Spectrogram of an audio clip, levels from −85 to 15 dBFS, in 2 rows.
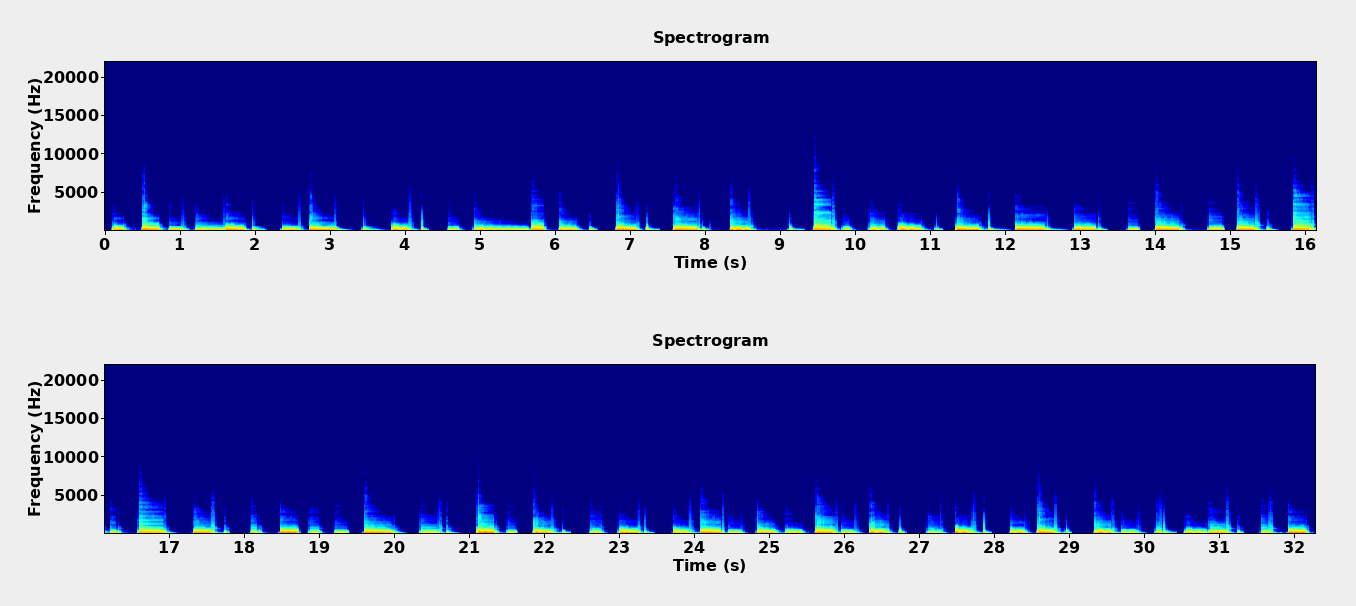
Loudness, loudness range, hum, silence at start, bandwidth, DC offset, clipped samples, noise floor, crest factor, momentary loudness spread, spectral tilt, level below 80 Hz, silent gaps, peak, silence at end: -19 LUFS; 2 LU; none; 0.1 s; 3.6 kHz; under 0.1%; under 0.1%; -44 dBFS; 16 dB; 15 LU; -13.5 dB/octave; -24 dBFS; 6.63-6.67 s, 17.91-17.95 s, 21.67-21.71 s, 22.40-22.45 s, 23.51-23.56 s, 28.01-28.06 s; -2 dBFS; 0.1 s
